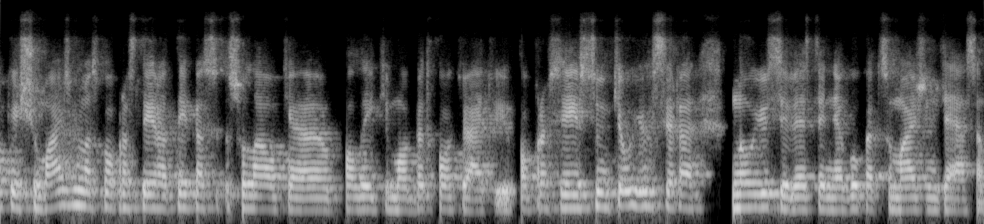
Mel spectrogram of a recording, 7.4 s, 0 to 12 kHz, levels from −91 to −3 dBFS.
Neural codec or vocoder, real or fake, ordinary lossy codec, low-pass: none; real; Opus, 32 kbps; 7.2 kHz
